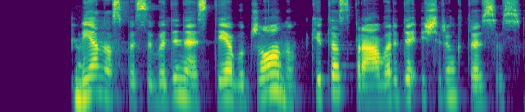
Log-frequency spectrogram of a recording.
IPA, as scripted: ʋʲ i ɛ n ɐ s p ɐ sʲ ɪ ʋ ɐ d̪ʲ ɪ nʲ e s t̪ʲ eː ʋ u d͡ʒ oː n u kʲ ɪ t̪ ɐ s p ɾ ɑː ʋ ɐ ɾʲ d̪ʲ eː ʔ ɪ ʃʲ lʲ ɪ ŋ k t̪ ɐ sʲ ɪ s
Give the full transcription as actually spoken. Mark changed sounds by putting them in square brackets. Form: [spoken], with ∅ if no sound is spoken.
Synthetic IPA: ʋʲ i ɛ n ɐ s p ɐ sʲ ɪ ʋ ɐ d̪ʲ ɪ nʲ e s t̪ʲ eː ʋ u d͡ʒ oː n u kʲ ɪ t̪ ɐ s p ɾ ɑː ʋ ɐ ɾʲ d̪ʲ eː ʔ ɪ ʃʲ [ɾʲ] ɪ ŋ k t̪ ɐ sʲ ɪ s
